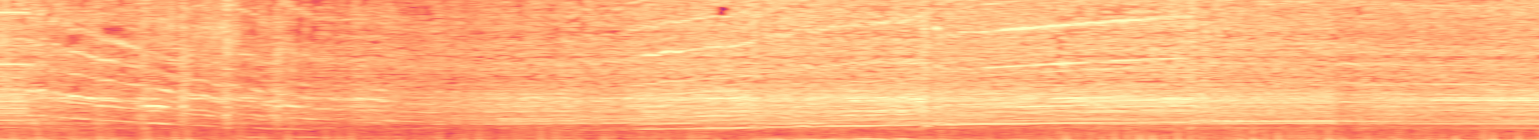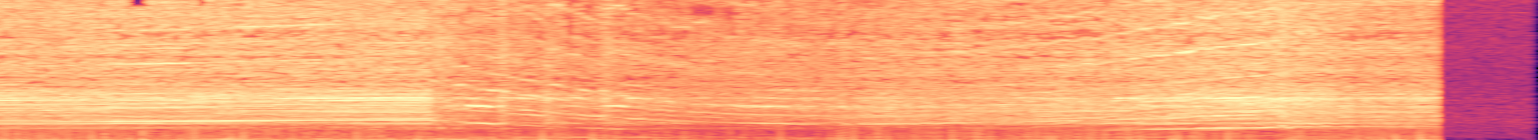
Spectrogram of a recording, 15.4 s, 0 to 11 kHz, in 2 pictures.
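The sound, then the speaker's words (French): A Formula 1 car engine screams at high revs, its shrill whine climbing in pitch through repeated gear changes, loud and steady for the whole stretch with no voices. “Ouais, c'est une Formule 1 et je te dirais même, je veux jouer sur un moteur de Renault.”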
